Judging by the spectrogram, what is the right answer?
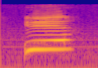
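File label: "yue1", Mandarin pinyin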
